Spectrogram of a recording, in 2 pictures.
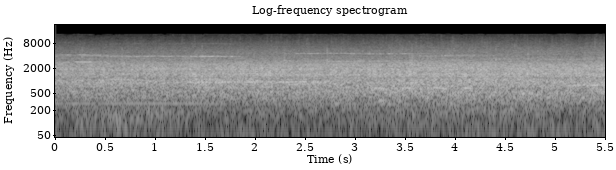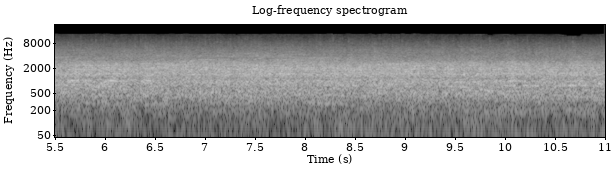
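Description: A large crowd in an arena in Aarhus applauds a gymnast's bars routine at the world championships, producing a dense, loud, unbroken wash of clapping and cheering that holds steady throughout.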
